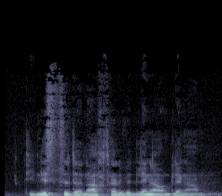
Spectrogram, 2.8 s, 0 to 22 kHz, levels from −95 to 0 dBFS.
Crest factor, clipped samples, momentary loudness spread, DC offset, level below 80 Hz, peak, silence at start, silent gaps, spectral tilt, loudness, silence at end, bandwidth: 18 dB; under 0.1%; 10 LU; under 0.1%; -56 dBFS; -14 dBFS; 0.35 s; none; -7 dB/octave; -32 LUFS; 0 s; 15 kHz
